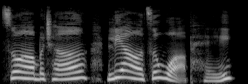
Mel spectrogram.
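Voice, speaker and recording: A woman's voice: high voice, big pitch swings, slow pace, fairly bright tone, no echo, clean studio sound, full character voice. Figure: a woman doing Afanti, a sly, teasing folk hero. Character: clever, mischievous folk hero man.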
